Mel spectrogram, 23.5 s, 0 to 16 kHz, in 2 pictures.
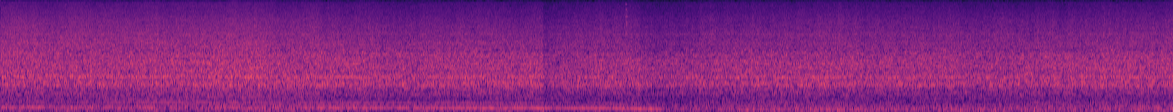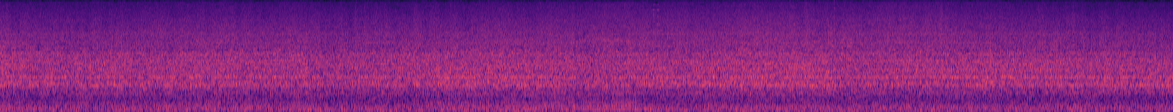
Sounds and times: Car: 0:00.0 - 0:23.4.

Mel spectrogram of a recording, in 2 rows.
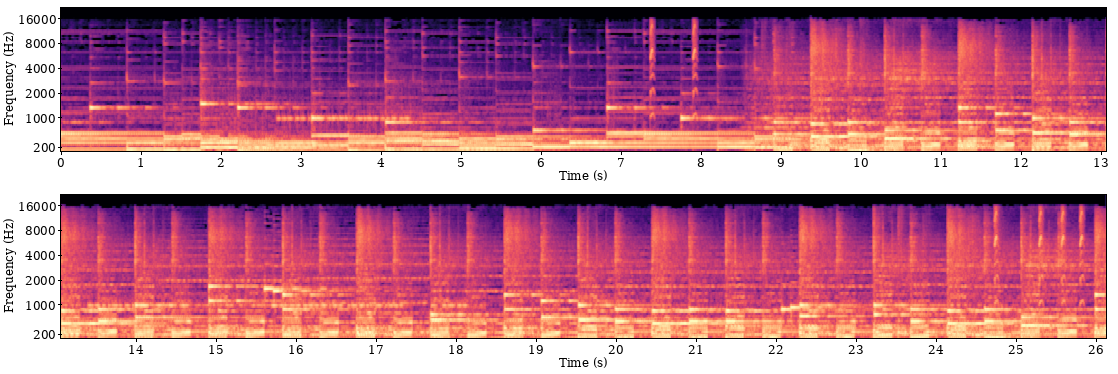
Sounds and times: Video game music: 0:00.0 - 0:26.1.

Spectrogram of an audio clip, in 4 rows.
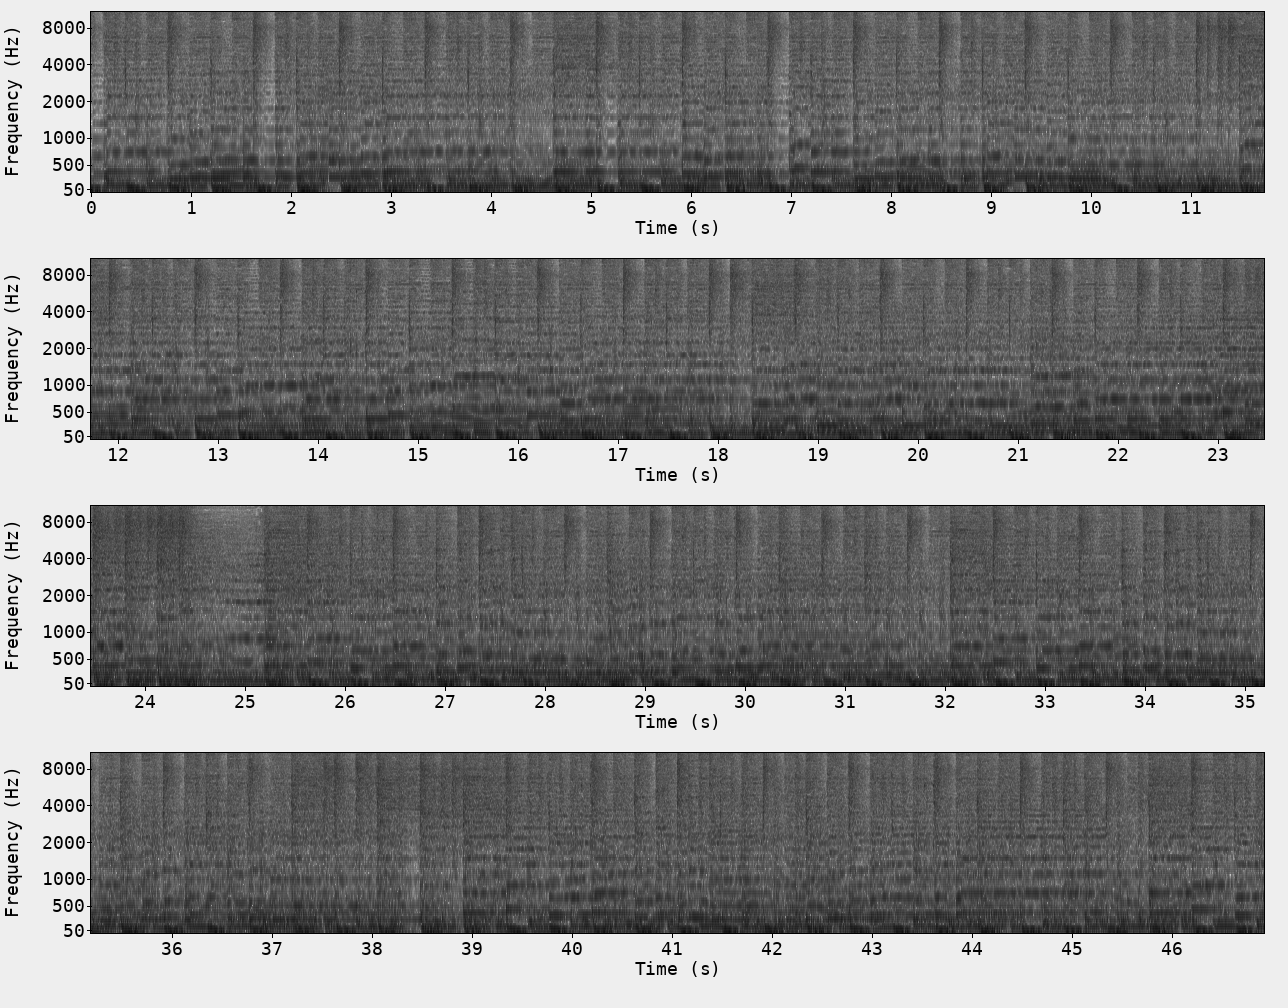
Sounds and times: Music: 0:00.0 - 0:46.9.

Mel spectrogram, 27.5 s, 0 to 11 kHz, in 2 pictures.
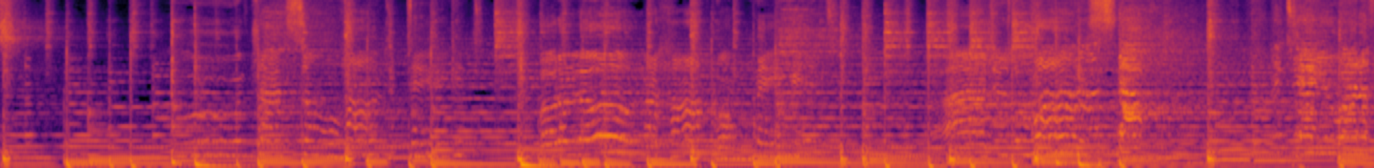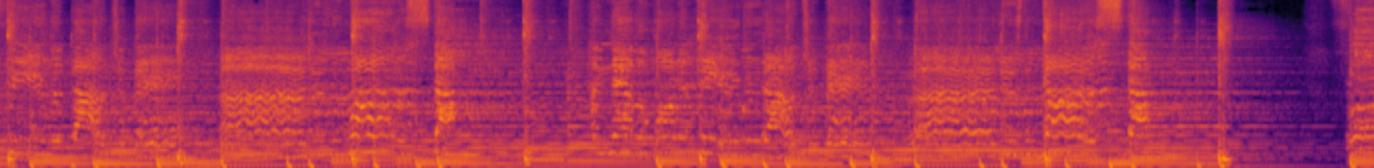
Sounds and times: Soul music: 0:00.0 - 0:27.4.

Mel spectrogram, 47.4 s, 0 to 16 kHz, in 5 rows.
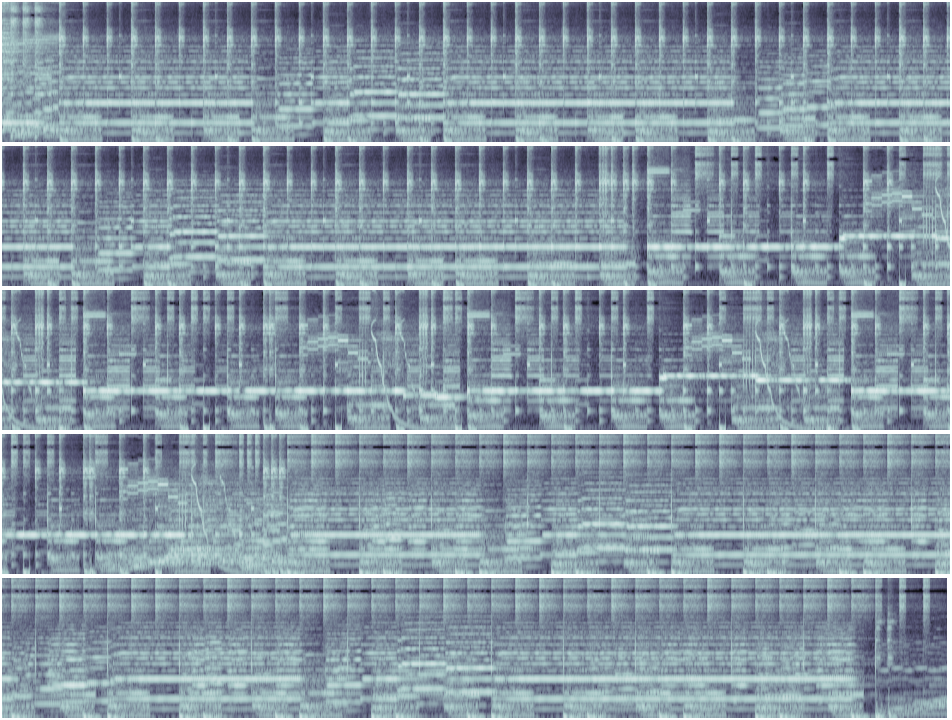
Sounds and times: Music: 0:00.0 - 0:47.3.

